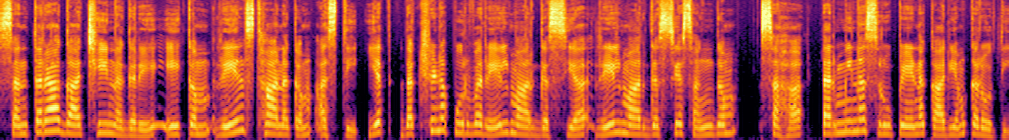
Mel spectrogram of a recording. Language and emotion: Sanskrit, neutral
